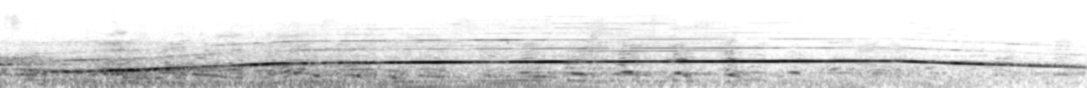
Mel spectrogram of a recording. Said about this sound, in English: So in the space of just a few minutes, six ambulances pulled up.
